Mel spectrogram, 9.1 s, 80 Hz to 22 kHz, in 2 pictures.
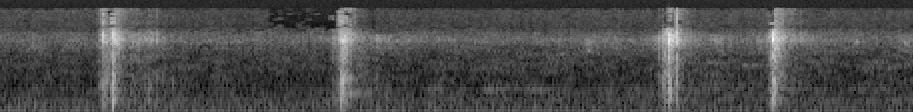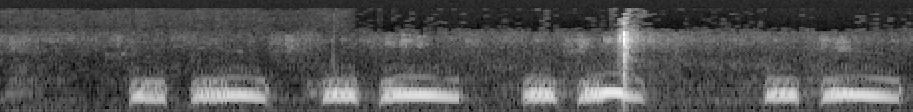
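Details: Angry wild spotted dove (Spilopelia chinensis) caught in a small rope trap, 04/07/2017: four sharp clicks in the first half, then rapid paired coos, a short note and a longer bowed coo, repeated four times.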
